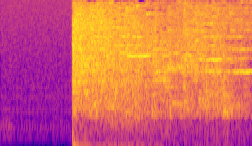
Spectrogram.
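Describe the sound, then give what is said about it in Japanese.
A glass window shatters in one sudden loud crash, followed by a sustained bright tinkling and rattling of breaking glass that continues to the end. No voices are heard. “ま、窓が割れた。 まったくもう、窓開けようとしたら間違えて窓を割っちゃったよ。”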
